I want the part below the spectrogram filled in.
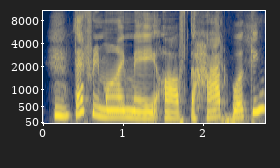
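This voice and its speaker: In a Vietnamese accent, a woman talks at a moderate pace with ordinary pitch variation on a very clean recording with a silent background. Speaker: local councillor. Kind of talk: interview. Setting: studio. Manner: halting.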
